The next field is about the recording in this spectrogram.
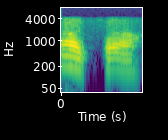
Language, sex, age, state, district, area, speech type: Marathi, female, 60+, Maharashtra, Thane, urban, conversation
